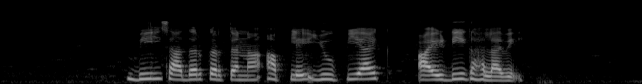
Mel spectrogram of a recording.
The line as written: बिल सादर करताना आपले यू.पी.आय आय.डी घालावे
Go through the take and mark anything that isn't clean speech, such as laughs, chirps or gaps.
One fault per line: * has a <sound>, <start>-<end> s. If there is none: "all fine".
all fine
